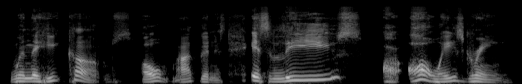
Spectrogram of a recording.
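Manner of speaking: unhurried reverent reading of the verse; slow scripture reading. Acted. Preacher reading the verse to listeners, slow and reverent. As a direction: read it slow and savour it.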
